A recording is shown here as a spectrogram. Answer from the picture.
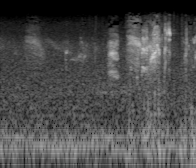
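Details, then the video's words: Blue jay at a suet feeder, described as chatty and talkative, giving a few harsh, noisy calls in quick bursts, loudest in the second half, over a soft steady background hiss. "Chatty bluejay gets a turn at the suet"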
